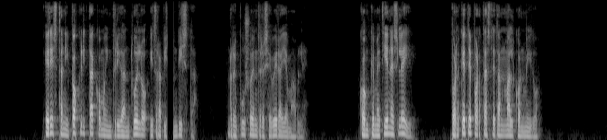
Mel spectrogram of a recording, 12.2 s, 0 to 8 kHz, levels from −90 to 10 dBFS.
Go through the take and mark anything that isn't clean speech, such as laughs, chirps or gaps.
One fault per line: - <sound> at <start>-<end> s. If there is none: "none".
- dropout at 3.3-3.5 s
